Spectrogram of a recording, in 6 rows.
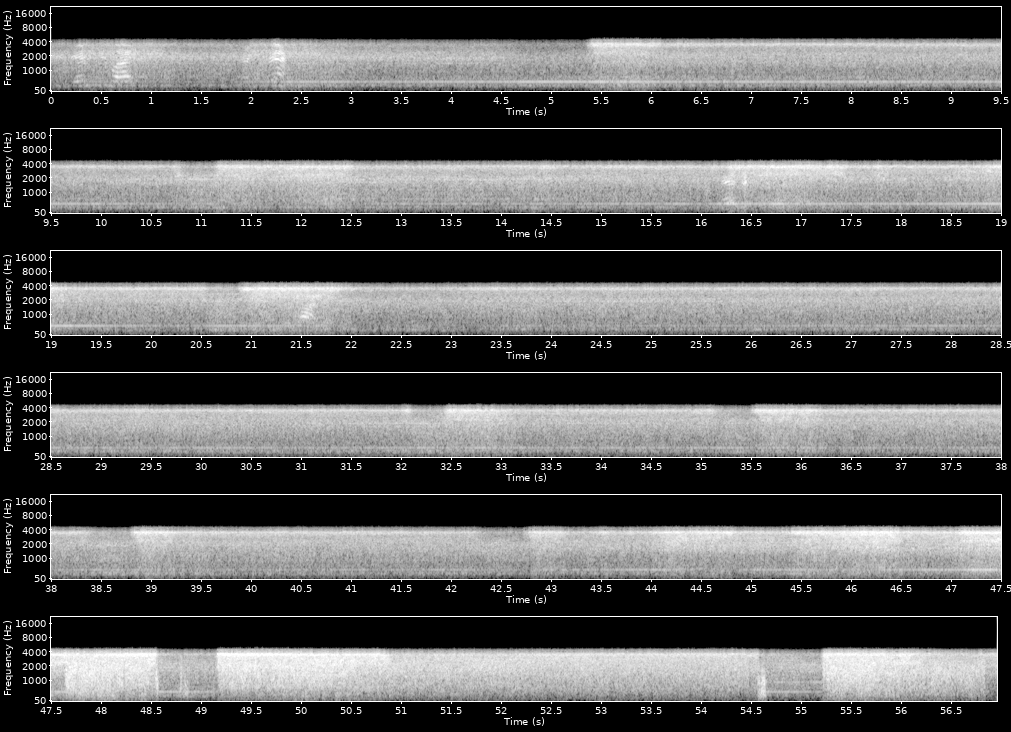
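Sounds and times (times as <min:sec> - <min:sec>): air compressor running: 0:00.0 - 0:56.9
compressed air bursts: 0:05.2 - 0:56.9.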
